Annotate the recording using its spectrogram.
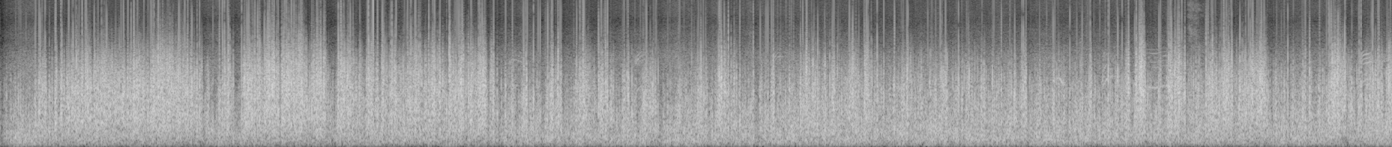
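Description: Waves break and wash onto a shore nearby.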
